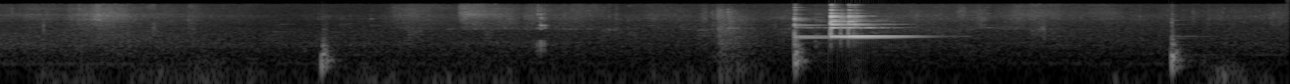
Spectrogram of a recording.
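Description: Full glass mineral-water bottles set down on a table one after another: three knocks, the second, about four seconds in, ringing briefly with a glassy clink.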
